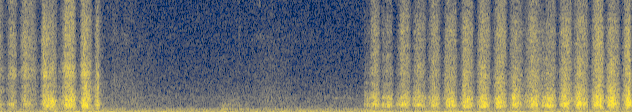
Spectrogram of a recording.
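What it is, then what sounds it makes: Brush strokes on an oil-painted canvas. A fine brush rubs short, quick strokes on the right side of a large stretched canvas covered in oil paint, making soft, bright, papery swishes in a rapid rhythm. The strokes stop for about two seconds of near silence, then resume and continue steadily to the end.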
